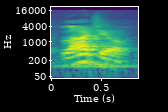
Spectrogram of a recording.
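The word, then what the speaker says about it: ラジオ: k key okay and radio is pronounced as laggio in japanese and television is pronounced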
